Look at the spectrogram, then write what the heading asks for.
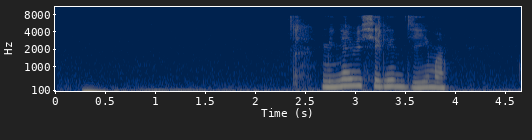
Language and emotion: Russian, sad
